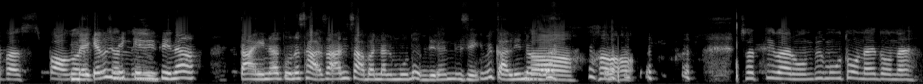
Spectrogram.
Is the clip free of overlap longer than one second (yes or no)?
yes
